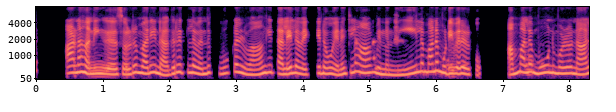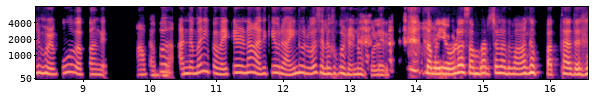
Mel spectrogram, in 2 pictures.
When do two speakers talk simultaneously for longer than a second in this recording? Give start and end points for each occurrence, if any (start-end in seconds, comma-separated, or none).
none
